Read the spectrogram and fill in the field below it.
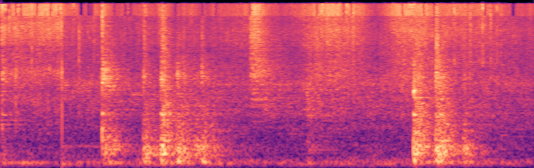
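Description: Mixed fried rice is stir-fried in a wok, the rice broken into separate grains, with a steady sizzle and sharp clanks and scrapes of a spatula against the pan at irregular intervals.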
